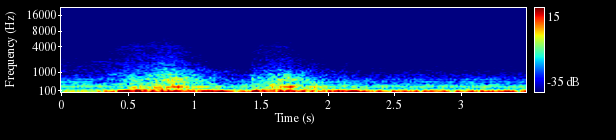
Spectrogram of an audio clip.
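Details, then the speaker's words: Gen 2 LT1 350 small-block Chevy that sat nearly 20 years, first start on the dyno, probably with a locked distributor: a deep, steady V8 rumble picking up cleanly with blips, no knocks or misses. Runs healthy. "sounds good all right let's roll into it"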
